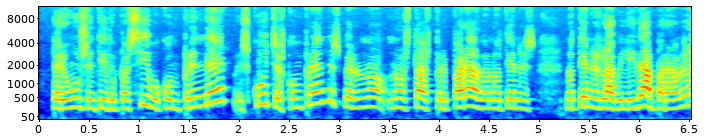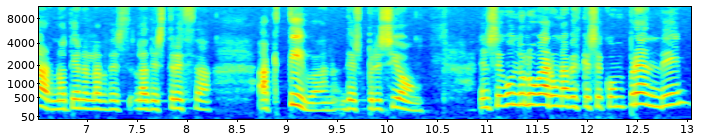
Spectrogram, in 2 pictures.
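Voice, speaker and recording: A woman's voice: fairly high pitch, darkish tone. A middle-aged woman giving a university lecture, often repeating phrases and checking in with her audience. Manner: repeats phrases, tags sentences with "¿no?" and "¿eh?". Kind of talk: academic conference talk.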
